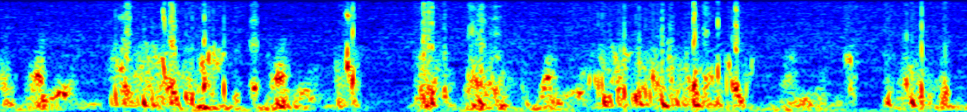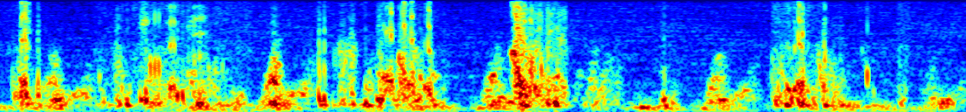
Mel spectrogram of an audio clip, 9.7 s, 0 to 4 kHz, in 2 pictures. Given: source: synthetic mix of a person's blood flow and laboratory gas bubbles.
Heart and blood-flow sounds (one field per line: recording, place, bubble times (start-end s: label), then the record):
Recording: Doppler ultrasound of blood flow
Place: precordium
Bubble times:
0.00-0.09 s: bubbles
0.52-1.21 s: bubbles
1.24-1.30 s: bubbles
1.67-1.82 s: bubbles
2.06-2.27 s: bubbles
2.31-2.69 s: bubbles
2.85-3.77 s: bubbles
4.22-4.30 s: bubbles
4.42-4.48 s: bubbles
4.51-4.77 s: bubbles
4.86-5.07 s: bubbles
5.31-6.10 s: bubbles
6.41-7.08 s: bubbles
7.36-7.77 s: bubbles
8.13-8.24 s: bubbles
8.67-9.08 s: bubbles
9.13-9.21 s: bubbles
9.32-9.39 s: bubbles
From the record:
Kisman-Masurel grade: 332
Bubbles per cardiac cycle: rolling drumbeat, 9 or more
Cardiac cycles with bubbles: 50 to 99%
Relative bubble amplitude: moderate (0.250 to 0.450)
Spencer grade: 3 (all of the cardiac periods contain showers or single bubble signals, but not dominating or overriding the cardiac motion signals)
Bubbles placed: only in the low amplitude regions of the cardiac cycle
